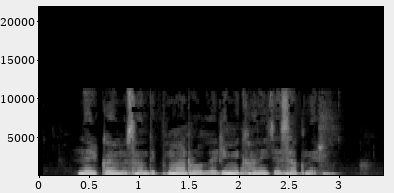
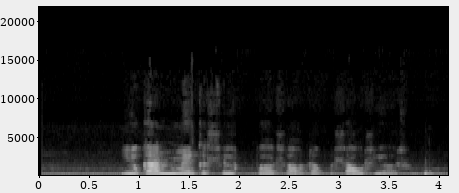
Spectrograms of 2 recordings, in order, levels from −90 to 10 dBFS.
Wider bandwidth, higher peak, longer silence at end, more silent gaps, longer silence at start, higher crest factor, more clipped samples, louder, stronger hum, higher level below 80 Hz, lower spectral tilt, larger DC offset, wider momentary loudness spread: first, 11.5 kHz vs 7.2 kHz; second, -8 dBFS vs -4 dBFS; first, 0.5 s vs 0.05 s; neither; first, 0.4 s vs 0.05 s; second, 14 dB vs 22 dB; neither; first, -22 LUFS vs -26 LUFS; neither; first, -32 dBFS vs -44 dBFS; second, -7 dB/octave vs -8.5 dB/octave; neither; second, 9 LU vs 27 LU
